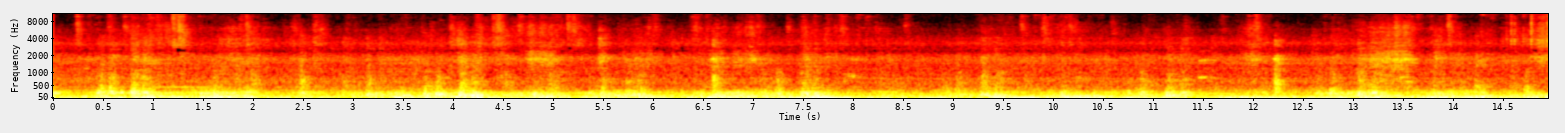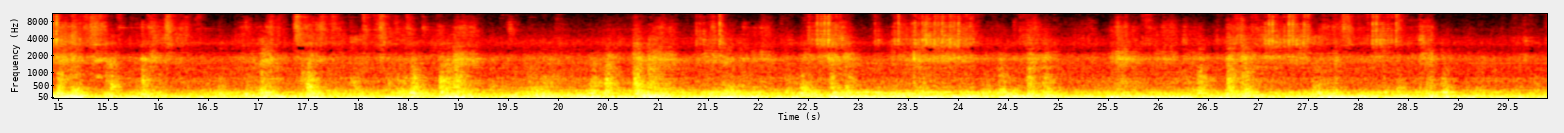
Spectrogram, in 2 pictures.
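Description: A train in motion heard from inside the passenger car: a steady low rumble from the running gear, with scattered clicks and knocks from the wheels on the track.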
